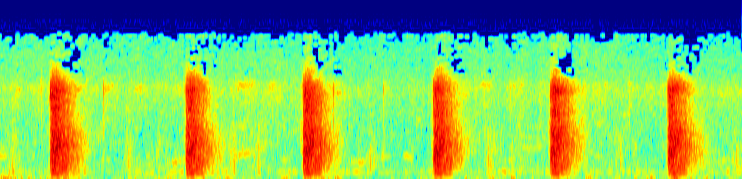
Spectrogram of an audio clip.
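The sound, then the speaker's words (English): Six gunshots in a Tarzan radio drama, each a loud, sharp crack with a quick decaying tail. They are fired alone at a steady, evenly spaced rhythm. “Will Clayton and Philander or Dono hear those shots?”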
